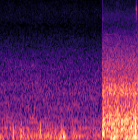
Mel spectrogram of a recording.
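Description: Faint handling sounds of fingers pressing heat-resistant tape onto a phone's circuit board. About one and a half seconds in, a steady hiss cuts in suddenly and becomes the loudest thing.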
